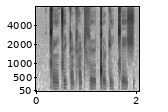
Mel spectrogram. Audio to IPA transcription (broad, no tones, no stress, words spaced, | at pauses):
ǁẽːǀi ʈãʈʰãʈɬʏː ǃʏːʈi ǁeʃ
